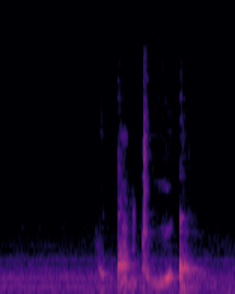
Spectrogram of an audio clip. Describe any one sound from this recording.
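A young man speaks a few sharp words nearby.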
